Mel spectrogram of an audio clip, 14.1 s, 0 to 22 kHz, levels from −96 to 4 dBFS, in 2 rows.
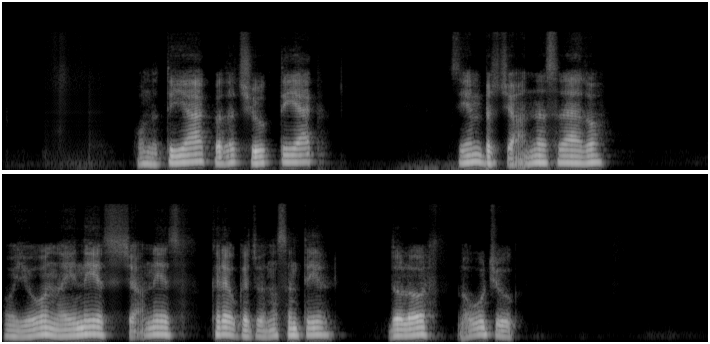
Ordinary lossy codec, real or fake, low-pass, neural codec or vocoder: none; fake; none; codec, 24 kHz, 0.5 kbps, DualCodec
